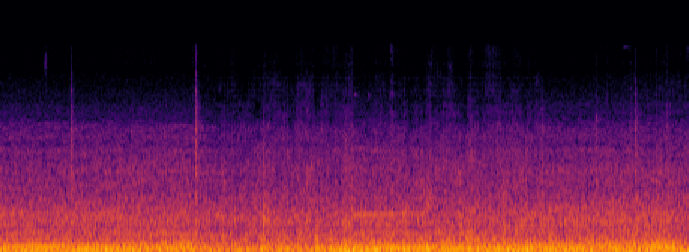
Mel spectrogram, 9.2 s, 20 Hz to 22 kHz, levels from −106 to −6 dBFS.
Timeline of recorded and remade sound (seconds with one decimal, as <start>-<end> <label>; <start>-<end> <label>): 0.0-2.9 recorded; 2.9-4.7 remade; 4.7-5.3 recorded; 5.3-7.2 remade; 7.2-9.2 recorded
